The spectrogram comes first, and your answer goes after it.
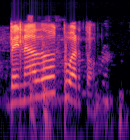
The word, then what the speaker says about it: Venado Tuerto: Can you pronounce the name of your town a little bit slower? Venado Tuerto.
